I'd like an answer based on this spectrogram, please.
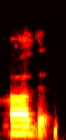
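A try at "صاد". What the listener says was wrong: আরো টান দেন সদ। সদ আরো টান দেন সদ।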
